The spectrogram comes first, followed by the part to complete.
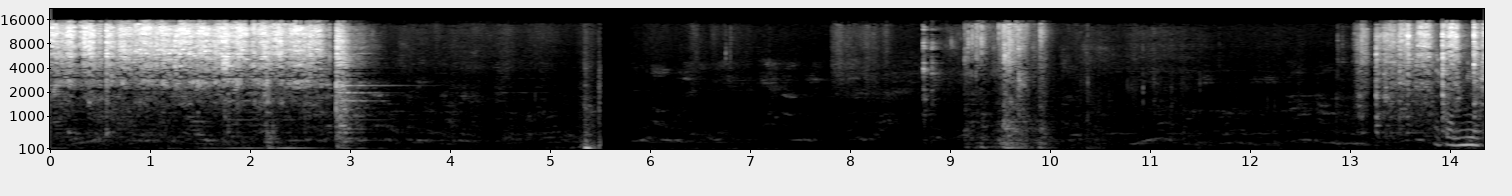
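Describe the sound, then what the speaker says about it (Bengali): Dough being worked with ghee in a bowl for tandoori roti, giving soft clattering and scraping of bowl and utensils, busier at the start and end with quieter handling in between. "ঘি দিয়ে ভালো করে মিশিয়ে নিতে হবে।"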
